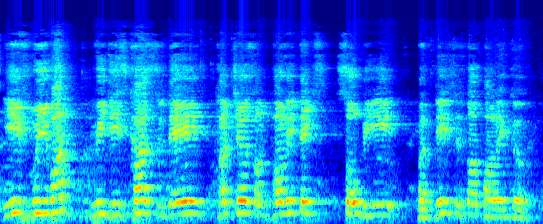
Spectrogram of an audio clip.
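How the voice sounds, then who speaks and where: A man's voice: high voice, normal speed. A man emceeing an outdoor protest, stressing his points through repetition. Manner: emphatic, repeats key phrases. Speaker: rally emcee. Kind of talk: announcing at a protest. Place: outdoor park rally. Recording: distant, echoey, crowd noise. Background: chanting crowd.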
